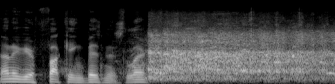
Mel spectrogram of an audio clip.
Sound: laughter

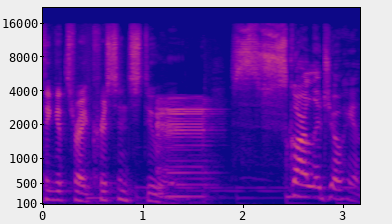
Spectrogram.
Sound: buzzer rings

